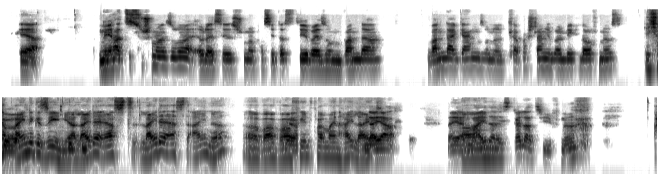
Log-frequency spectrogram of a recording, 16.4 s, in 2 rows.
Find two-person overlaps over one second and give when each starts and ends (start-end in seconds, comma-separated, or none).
8.2-9.4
